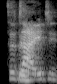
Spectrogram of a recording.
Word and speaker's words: satiety: a key sat sati oh how do you pronounce say okay or satiety satiety thank you satiety signal to reduce appetite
